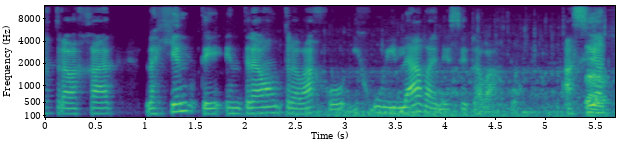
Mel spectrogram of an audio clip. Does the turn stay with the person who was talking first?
Yes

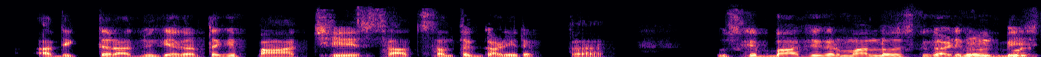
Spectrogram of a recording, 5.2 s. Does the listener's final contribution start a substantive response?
Yes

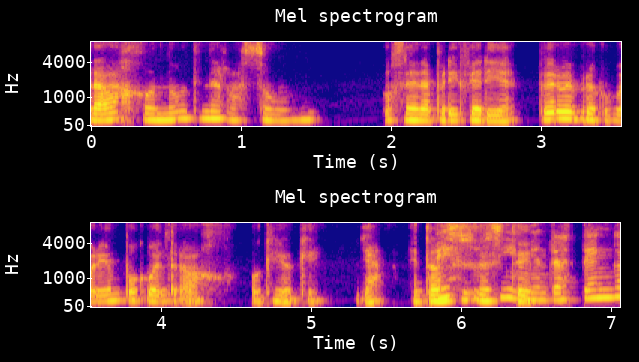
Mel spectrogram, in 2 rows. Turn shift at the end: Yes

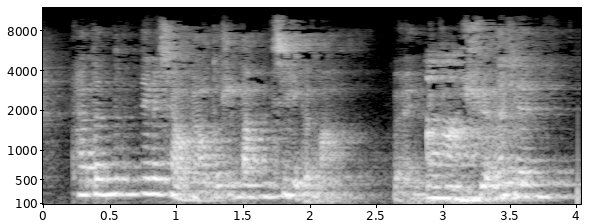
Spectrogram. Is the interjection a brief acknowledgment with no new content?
Yes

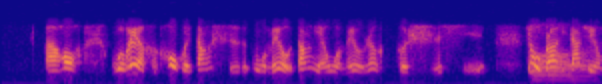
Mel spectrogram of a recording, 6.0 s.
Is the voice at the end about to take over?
Yes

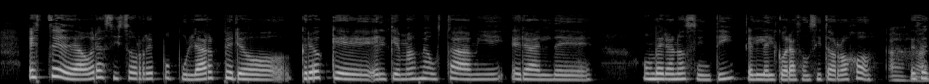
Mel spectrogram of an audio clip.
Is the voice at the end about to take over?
Yes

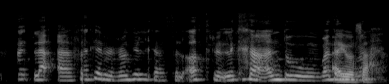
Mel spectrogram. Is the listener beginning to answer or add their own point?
Yes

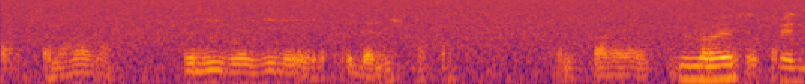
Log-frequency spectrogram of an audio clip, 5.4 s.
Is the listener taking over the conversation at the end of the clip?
Yes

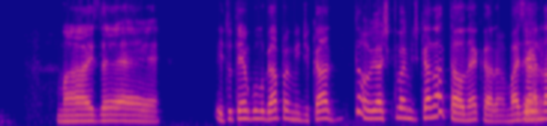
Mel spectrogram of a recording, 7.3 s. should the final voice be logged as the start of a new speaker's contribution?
No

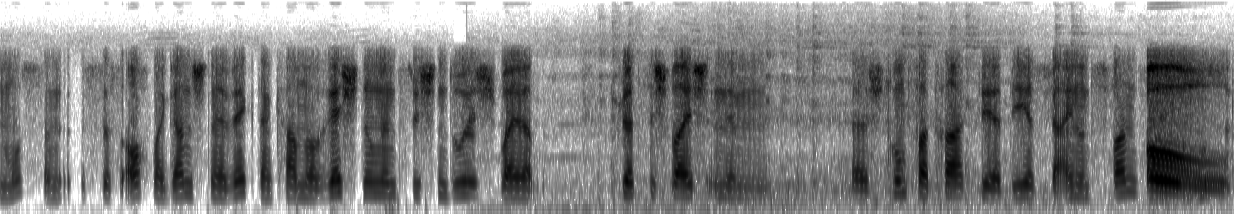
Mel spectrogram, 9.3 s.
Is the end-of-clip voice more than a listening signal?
No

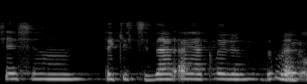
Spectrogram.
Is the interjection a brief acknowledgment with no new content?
No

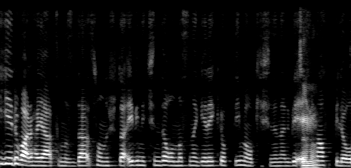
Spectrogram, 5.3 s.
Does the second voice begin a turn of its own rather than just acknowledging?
No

